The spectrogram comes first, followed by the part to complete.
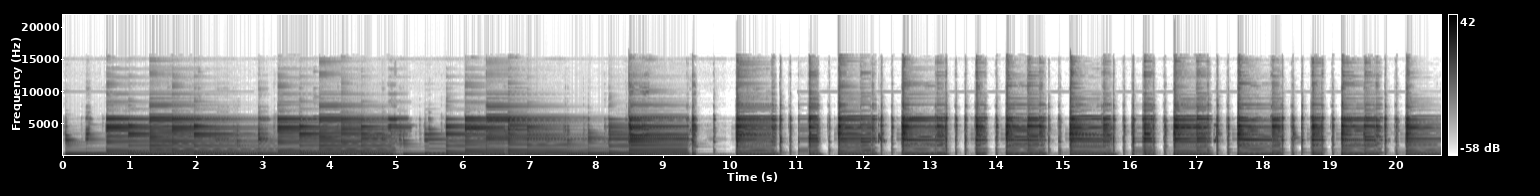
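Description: Electric guitar through a Bondi Effects Squish As compressor pedal with its blend knob fully up, into a Fender '65 Twin Reverb amp. Held, ringing chords for about the first ten seconds, then short, choppy chord stabs in a steady rhythm, two or three a second. Each picked attack comes through with a heavy, punchy hit from the fully wet compression.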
